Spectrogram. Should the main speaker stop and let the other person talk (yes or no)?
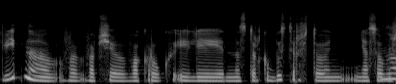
yes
